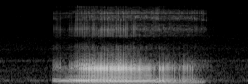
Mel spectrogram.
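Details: Pomeranian dog asleep, recording dated 4 November 2015, giving one drawn-out, buzzing snore lasting about one and a half seconds, rough and throaty with a steady pitch, in a quiet room.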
